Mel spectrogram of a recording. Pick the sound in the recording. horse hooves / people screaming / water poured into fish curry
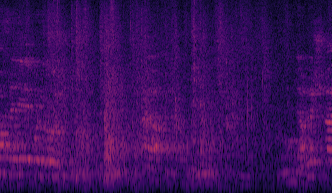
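horse hooves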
